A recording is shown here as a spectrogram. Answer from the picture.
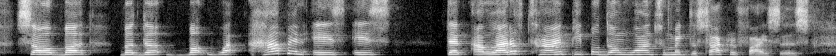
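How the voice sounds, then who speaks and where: Against a quiet background, a woman with a strong Puerto Rican accent speaks fairly slowly in a high voice. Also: ordinary pitch variation. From Puerto Rico. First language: Spanish. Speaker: insurance and financial business owner. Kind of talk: interview. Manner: halting, many fillers.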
